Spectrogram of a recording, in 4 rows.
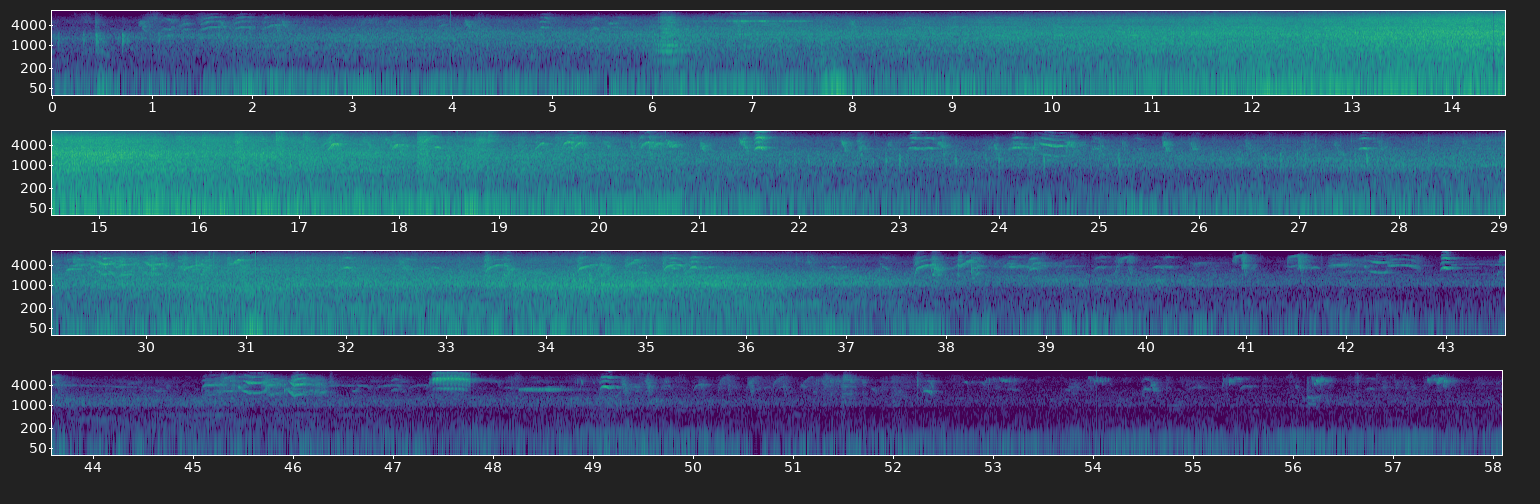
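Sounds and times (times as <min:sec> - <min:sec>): small birds chirping: 0:17.2 - 0:28.0, 0:37.7 - 0:57.7.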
